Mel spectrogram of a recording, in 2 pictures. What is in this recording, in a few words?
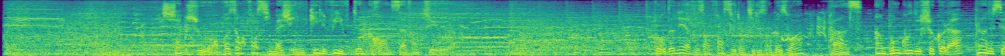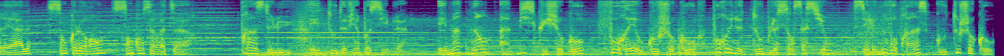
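French commercial; PrinceLU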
